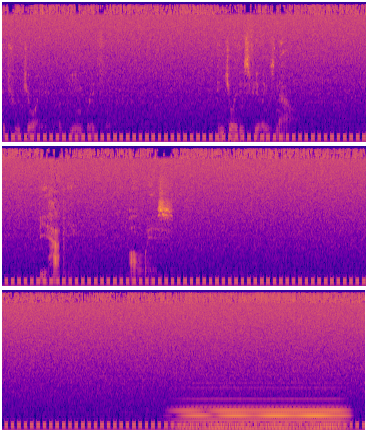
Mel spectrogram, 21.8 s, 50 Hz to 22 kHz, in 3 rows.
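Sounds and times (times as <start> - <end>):
higher sustained pure sine wave tones: 0.0 - 3.2, 4.2 - 6.0, 17.6 - 21.8
low steady pulsing electronic hum: 0.0 - 21.8
speech: 4.5 - 6.1, 8.1 - 8.9.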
